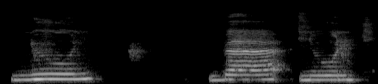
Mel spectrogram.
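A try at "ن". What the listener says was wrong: Okay, very good. Good job, guys.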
